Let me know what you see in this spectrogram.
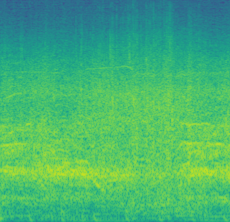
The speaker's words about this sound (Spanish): El entrenador despedido oía desde su casa, muy cercana al José Zorrilla, los cánticos a su favor y los gritos contra el palco.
